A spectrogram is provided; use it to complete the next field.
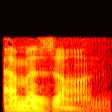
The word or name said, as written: Amazon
